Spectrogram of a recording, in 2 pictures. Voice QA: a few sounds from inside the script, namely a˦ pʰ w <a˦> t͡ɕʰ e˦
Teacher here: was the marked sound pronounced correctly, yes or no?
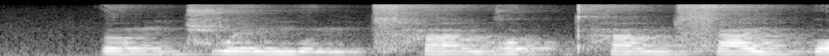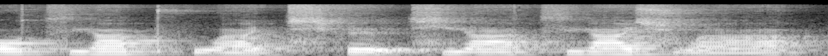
no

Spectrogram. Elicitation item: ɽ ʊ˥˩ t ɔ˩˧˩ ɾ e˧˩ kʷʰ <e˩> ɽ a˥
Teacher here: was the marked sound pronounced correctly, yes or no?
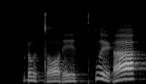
no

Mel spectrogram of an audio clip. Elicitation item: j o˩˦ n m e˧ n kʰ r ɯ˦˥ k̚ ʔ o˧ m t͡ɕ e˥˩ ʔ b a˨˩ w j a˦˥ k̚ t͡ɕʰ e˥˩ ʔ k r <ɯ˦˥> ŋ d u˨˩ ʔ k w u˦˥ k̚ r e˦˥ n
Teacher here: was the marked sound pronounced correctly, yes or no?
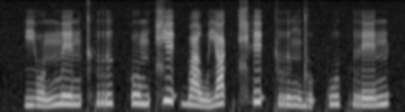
no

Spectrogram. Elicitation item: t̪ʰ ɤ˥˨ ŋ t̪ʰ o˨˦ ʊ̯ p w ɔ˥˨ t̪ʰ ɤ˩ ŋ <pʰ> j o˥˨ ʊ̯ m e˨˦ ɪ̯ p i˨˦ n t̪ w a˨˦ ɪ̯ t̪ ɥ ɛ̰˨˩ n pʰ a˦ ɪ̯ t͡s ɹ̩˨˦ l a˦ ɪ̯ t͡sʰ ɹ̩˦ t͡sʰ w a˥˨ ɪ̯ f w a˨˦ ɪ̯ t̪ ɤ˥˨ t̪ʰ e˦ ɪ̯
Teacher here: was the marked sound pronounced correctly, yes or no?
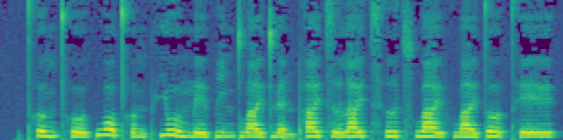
yes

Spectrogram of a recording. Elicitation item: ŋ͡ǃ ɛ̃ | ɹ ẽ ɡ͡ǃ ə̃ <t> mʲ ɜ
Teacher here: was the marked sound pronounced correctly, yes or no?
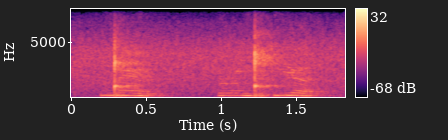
yes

